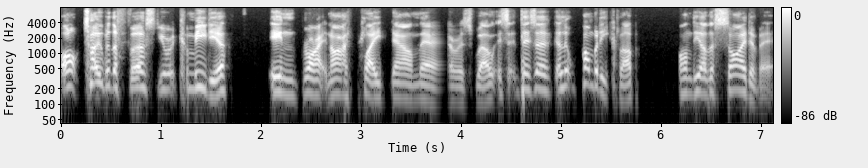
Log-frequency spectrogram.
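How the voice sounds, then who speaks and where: A man with an English accent, a high pitch and very wide pitch swings, at a very fast pace, in a dry, close sound with no echo. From England. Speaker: radio host. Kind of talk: casual interview chat.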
